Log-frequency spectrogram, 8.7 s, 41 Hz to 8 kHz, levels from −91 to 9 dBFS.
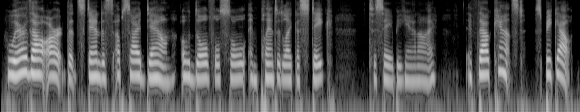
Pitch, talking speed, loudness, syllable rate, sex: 205 Hz, 160 wpm, -20 LUFS, 4.7 syllables/s, female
